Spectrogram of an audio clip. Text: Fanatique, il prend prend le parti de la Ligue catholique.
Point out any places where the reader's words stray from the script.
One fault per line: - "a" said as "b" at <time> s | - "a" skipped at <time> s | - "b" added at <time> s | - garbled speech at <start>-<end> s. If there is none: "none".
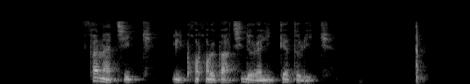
none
